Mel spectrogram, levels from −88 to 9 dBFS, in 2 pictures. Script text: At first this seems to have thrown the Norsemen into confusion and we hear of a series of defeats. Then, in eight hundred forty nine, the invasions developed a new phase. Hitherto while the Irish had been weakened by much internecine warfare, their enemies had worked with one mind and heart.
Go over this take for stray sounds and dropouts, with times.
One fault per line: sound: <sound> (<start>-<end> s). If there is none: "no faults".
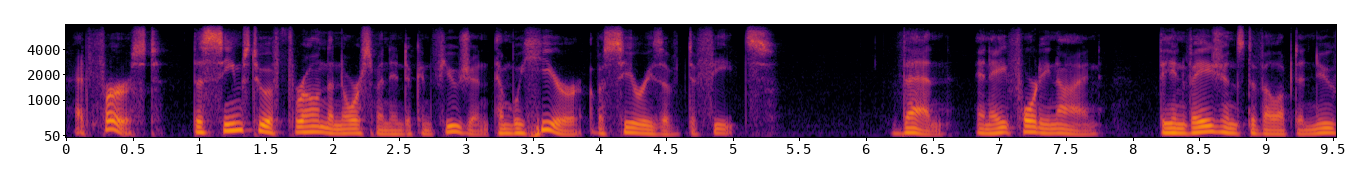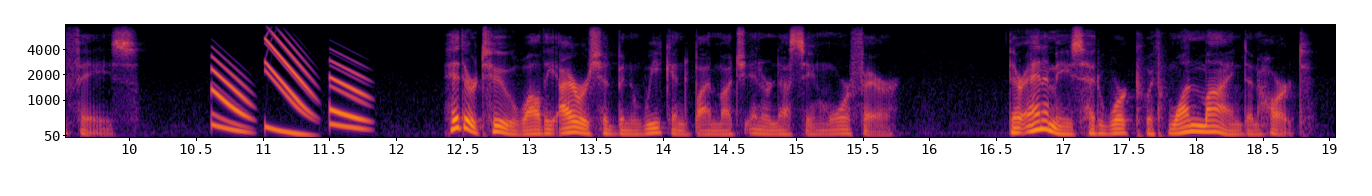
sound: chirp (10.6-11.9 s)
